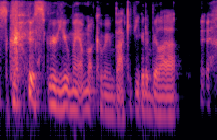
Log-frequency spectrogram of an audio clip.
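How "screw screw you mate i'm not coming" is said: ordinary delivery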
